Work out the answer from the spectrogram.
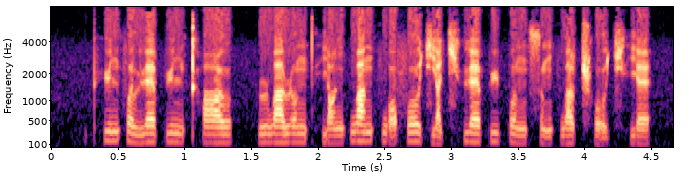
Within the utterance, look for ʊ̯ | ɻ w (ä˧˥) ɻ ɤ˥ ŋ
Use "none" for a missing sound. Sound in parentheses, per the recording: ä˥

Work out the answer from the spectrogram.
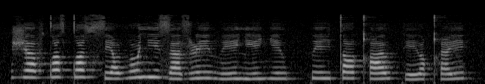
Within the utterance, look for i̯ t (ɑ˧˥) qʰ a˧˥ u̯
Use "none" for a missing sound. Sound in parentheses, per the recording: ɑ˥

